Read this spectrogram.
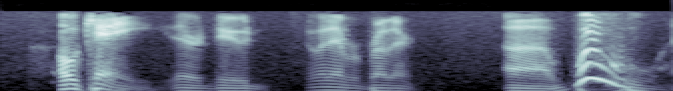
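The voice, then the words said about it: Nature Boy wrestler impression. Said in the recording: “Nature Boy impression”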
